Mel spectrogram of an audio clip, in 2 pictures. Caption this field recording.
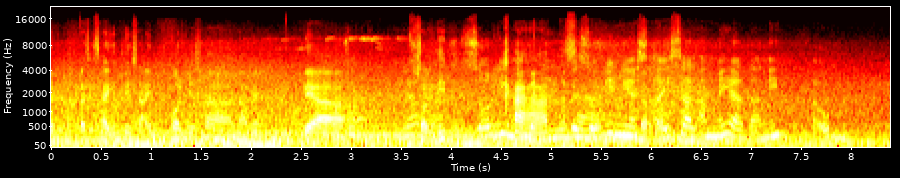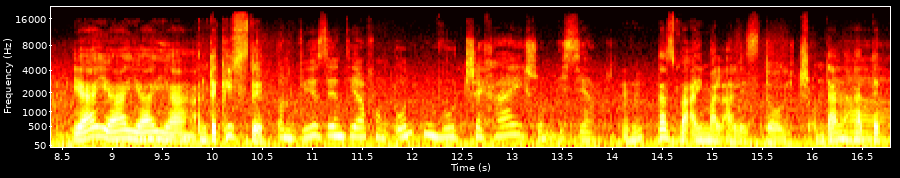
Im Gespräch mit zwei Anwohnerinnen.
